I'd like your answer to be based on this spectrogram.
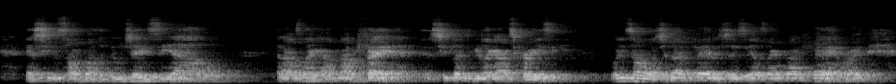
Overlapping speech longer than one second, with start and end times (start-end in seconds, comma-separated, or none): none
